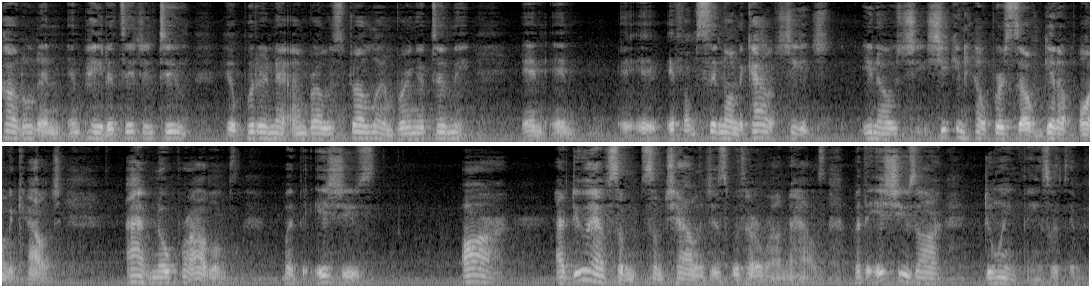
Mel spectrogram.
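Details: Adult woman with one vocal fold paralysed after neck surgery, voice lost about three years ago; she must push much more air to speak, which tires her; unilateral vocal fold paralysis.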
